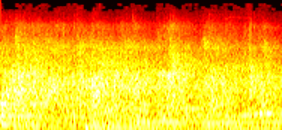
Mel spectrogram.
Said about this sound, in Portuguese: Vamos aplaudir o Senhor porque Ele é bom. Glória a Deus. Aleluia.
